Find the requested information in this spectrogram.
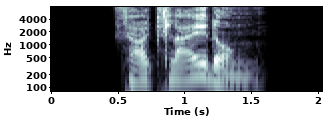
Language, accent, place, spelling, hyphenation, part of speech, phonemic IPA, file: German, Germany, Berlin, Verkleidung, Ver‧klei‧dung, noun, /fɛʁˈklaɪdʊŋ/, De-Verkleidung.ogg
- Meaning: 1. disguise, costumes 2. cladding, siding, covering, cover panel, fairing (on an aircraft)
